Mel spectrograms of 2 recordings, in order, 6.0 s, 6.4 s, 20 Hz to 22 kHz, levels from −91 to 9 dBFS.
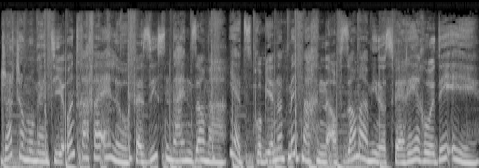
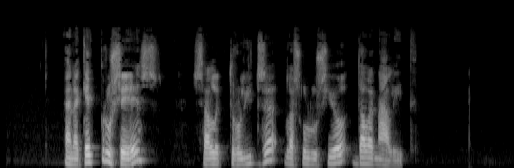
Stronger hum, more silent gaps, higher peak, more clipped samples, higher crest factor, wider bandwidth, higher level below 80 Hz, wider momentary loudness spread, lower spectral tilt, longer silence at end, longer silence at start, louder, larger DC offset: neither; neither; about the same, -6 dBFS vs -6 dBFS; neither; second, 8 dB vs 20 dB; first, 17.5 kHz vs 10.5 kHz; first, -28 dBFS vs -78 dBFS; second, 2 LU vs 12 LU; about the same, -4.5 dB/octave vs -5 dB/octave; second, 0 s vs 1.4 s; second, 0 s vs 0.8 s; first, -16 LUFS vs -25 LUFS; first, 0.3% vs under 0.1%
